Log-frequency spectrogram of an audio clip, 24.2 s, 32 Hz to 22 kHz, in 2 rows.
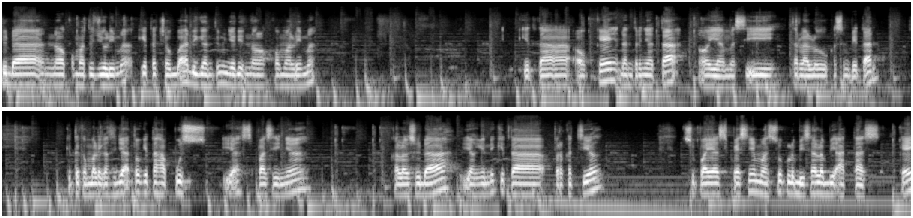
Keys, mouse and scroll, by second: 3.7 BackSpace, 4.9 typing, 7.3 typing, 7.6 click, 11.1 ctrl+z, 12.2 click, 14.2 BackSpace, 16.4-18.7 drag, 18.7 ctrl+[, 21.2-23.8 drag.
